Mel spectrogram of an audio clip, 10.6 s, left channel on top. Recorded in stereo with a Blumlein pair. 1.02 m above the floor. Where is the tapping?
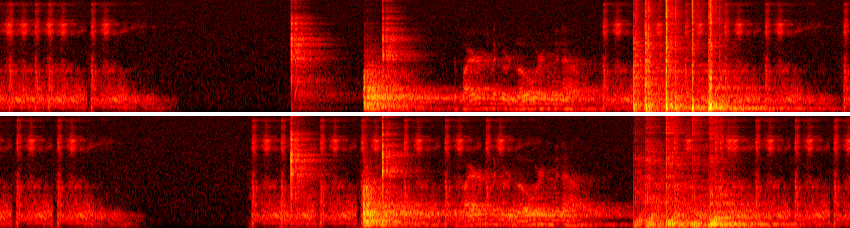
40° right, 2.5 m.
